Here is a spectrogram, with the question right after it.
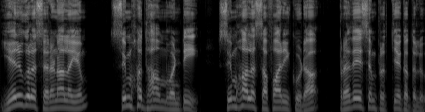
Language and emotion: Telugu, neutral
